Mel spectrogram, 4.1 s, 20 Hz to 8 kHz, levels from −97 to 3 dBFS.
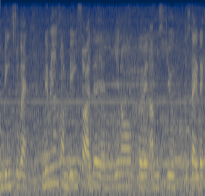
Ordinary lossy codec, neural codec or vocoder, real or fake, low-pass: none; none; real; 7.2 kHz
